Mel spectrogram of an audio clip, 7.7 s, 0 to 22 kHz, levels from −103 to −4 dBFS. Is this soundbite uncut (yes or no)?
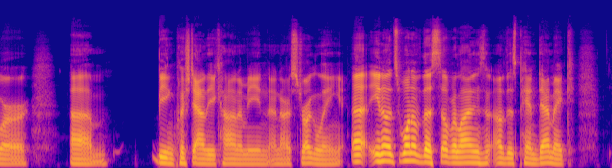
no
